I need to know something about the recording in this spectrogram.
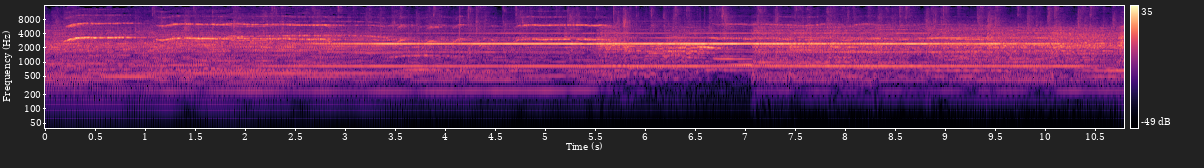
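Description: Live rock band with electric guitars holding long, loud, ringing chords and a high steady tone, with little clear drumming.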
